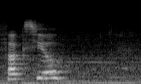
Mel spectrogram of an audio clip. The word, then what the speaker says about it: Växjö: I'm going to in English it's pronounced Faxio, but in Swedish I think it must be Växjö, something like that.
